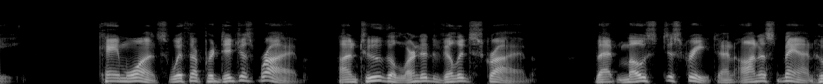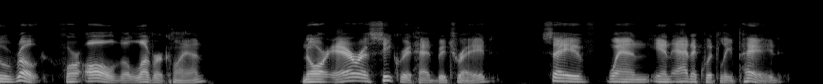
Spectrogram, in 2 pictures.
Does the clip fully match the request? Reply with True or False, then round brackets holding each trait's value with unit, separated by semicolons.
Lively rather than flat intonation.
True (6.3 semitones)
